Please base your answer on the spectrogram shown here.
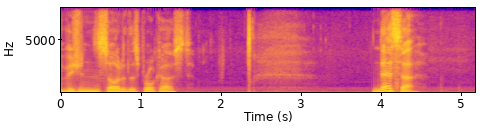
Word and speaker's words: NASA: side of this broadcast Nessa that's how you say it NASA not NASA NASA will study the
